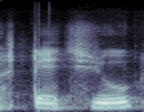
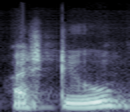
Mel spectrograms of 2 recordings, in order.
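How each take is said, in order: First: स्टैच्यू said "as-tech-yoo", with a "ch"; corrected स्टैच्यू. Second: अस्ट्यू said "as-tyoo", with a "ty" glide; mistaken अस्ट्यू. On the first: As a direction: say स्टैच्यू with a "ch" before the final "yoo". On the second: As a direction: say अस्ट्यू with T and "yoo" run together, no "ch". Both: Shown as a demonstration. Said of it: "अस्ट्यू नहीं".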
